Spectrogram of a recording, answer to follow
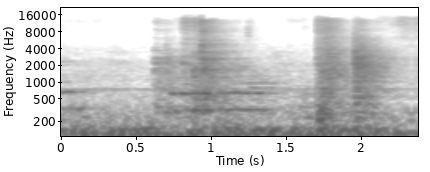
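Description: A kitchen drawer being rummaged and slid shut, with a short sliding rattle near the end, over a steady low hum.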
